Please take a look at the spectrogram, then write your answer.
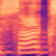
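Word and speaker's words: shark: चाहिए ठीक ना तो यहां पर शार्क सही हो रहा है सार्क नहीं अब जानते हैं की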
